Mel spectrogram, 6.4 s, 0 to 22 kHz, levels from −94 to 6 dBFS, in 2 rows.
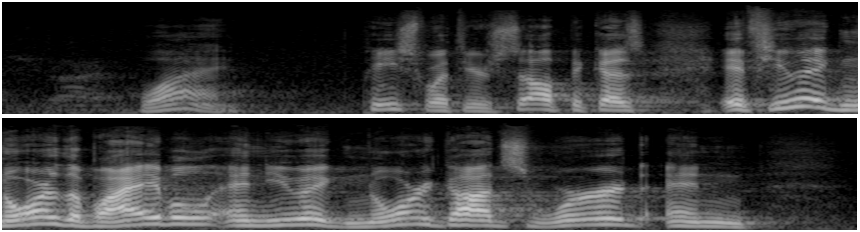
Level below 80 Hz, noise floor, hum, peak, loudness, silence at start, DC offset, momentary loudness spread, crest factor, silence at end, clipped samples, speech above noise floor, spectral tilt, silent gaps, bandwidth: -70 dBFS; -63 dBFS; none; -4 dBFS; -25 LUFS; 0.55 s; under 0.1%; 18 LU; 22 dB; 0.4 s; under 0.1%; 38 dB; -5 dB/octave; none; 15.5 kHz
